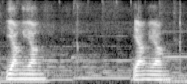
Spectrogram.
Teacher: the A on Yang Yang is pronounced as ah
